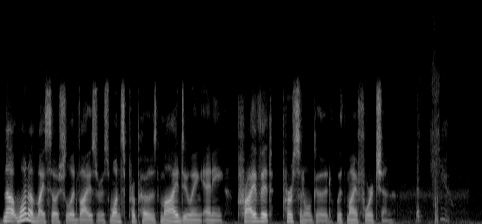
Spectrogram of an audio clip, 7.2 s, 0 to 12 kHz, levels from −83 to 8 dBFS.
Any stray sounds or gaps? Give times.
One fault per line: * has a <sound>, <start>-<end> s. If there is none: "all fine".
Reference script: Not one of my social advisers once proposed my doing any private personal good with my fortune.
* has a sneeze, 6.2-6.8 s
